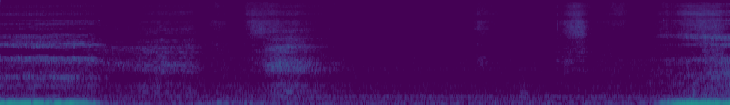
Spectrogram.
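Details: Two deep, low rumbling snores separated by a quiet pause: sleep snoring.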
